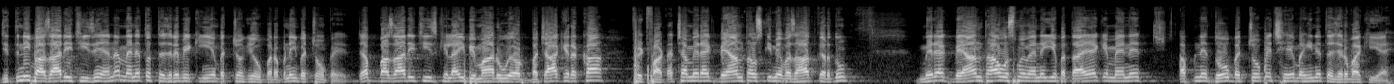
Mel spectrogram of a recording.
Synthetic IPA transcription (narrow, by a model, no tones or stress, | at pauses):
d͡ʒɪt̪nibaːzaːɾit͡ʃiːzẽɦɛ̃namɛ̃ːnet̪ot̪ɐd͡ʒɾəbekiɦɛ̃bɐtːʃõkeuːpəɾɐpneibɐtːʃõpḛd͡ʒɐb̚ːaːzaːɾit͡ʃiːzkʰɪlaːibiːmaːɾɦueɔːɾbɐt͡ʃaːkeɾɐkʰa | fɪʈfaːʈɐtːʃʰameːɾaeːk̚bɐjaːnt̪ʰaʊskimɛ̃ʋɐzaːɦət̪kɐɾd̪ũː | meːɾaeːk̚bɐjaːnt̪ʰaʊsmẽmɛ̃ːnejebɐt̪aːjaɛkemɛ̃ːneɐpned̪oːbɐtːʃõpet͡ʃʰeːmɐɦiːnet̪ɐd͡ʒɾɪbakija̰ɦɛ̰ː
